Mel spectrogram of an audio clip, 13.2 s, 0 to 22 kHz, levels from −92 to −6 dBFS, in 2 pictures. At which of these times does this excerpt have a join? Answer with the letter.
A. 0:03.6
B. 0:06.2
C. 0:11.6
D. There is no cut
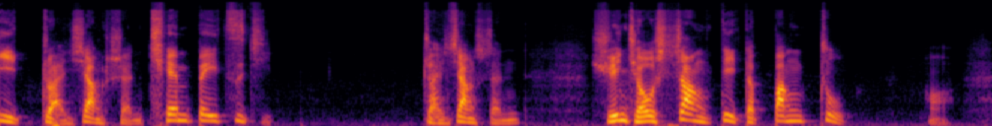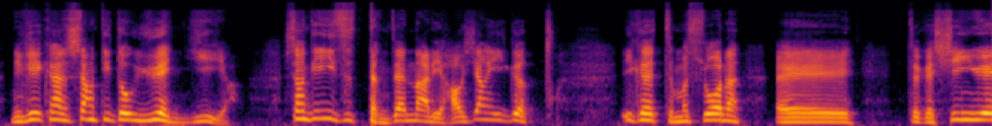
D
